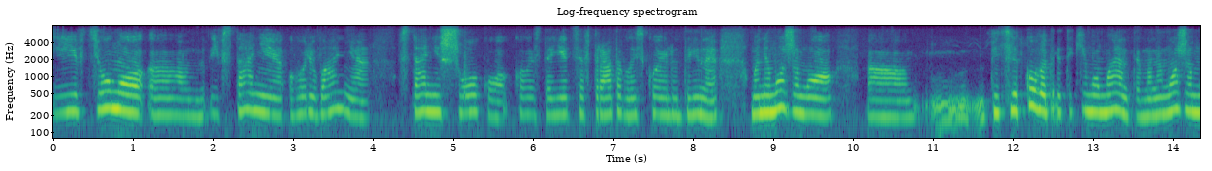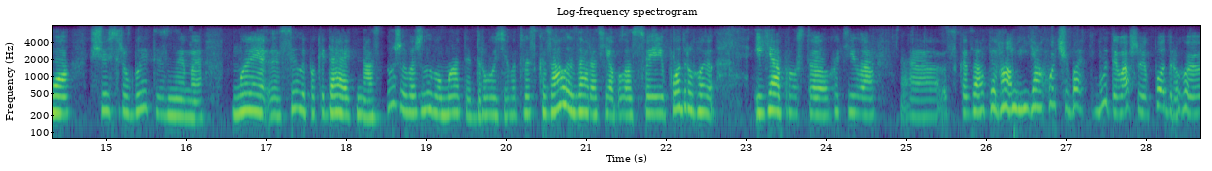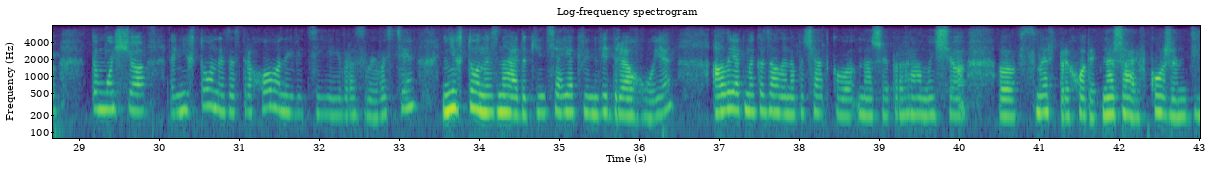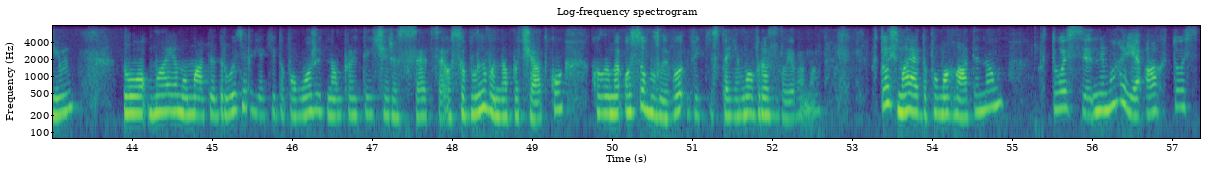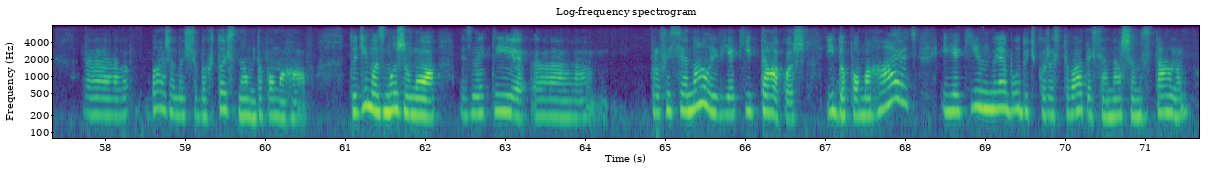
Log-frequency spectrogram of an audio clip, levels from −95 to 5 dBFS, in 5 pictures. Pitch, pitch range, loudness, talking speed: 220 Hz, 200-240 Hz, -20 LUFS, 115 wpm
